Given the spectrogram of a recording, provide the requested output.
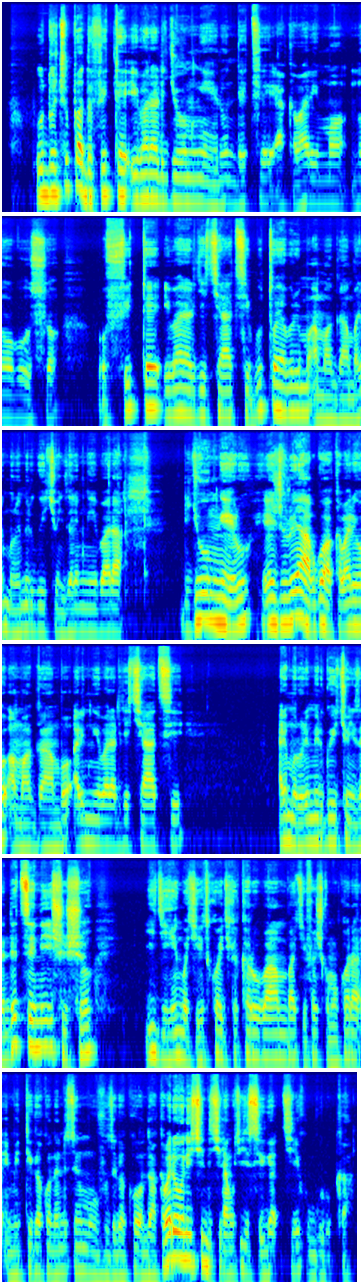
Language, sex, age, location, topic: Kinyarwanda, male, 25-35, Kigali, health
